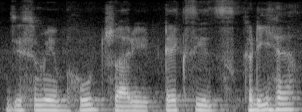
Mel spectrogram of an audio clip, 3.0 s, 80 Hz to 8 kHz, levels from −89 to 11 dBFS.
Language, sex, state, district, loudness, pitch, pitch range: Hindi, male, Punjab, Fazilka, -14 LUFS, 130 Hz, 125-135 Hz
